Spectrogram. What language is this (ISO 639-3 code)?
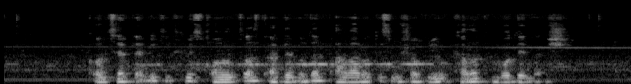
kat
